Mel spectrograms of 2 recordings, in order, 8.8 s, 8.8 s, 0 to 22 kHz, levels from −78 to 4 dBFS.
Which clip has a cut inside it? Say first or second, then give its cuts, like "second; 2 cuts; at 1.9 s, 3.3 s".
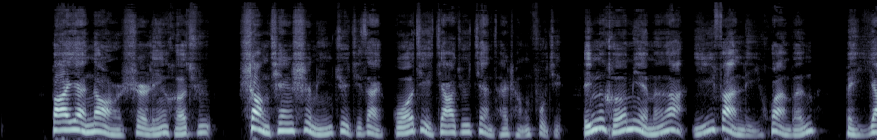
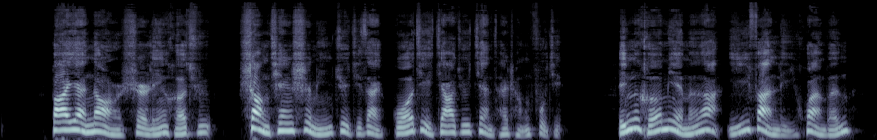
first; 1 cut; at 5.7 s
